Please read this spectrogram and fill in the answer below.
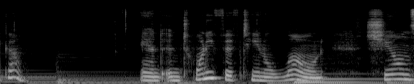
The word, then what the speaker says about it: Sion: The director's name is pronounced Shion Sono, with Shion being the on readings of the kanji for child, she, and warm, on.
